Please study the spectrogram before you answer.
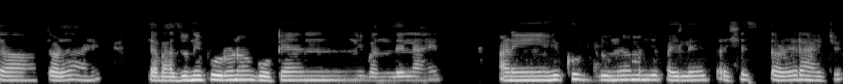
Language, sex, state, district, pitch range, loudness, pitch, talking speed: Marathi, female, Maharashtra, Chandrapur, 190-210 Hz, -15 LUFS, 200 Hz, 135 wpm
